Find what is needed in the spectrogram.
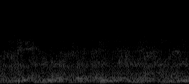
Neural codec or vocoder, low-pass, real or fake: codec, 24 kHz, 1.5 kbps, HILCodec; 7.2 kHz; fake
